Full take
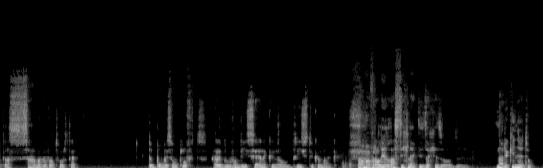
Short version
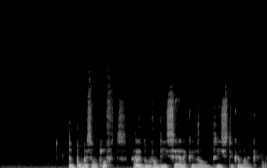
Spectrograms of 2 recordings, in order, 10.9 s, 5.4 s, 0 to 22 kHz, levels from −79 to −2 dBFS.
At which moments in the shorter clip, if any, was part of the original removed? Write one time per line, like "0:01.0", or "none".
none

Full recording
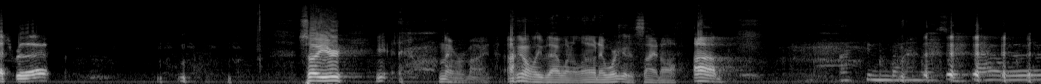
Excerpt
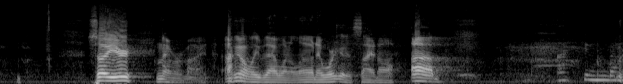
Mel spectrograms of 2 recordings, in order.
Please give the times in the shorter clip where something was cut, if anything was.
0:01.5

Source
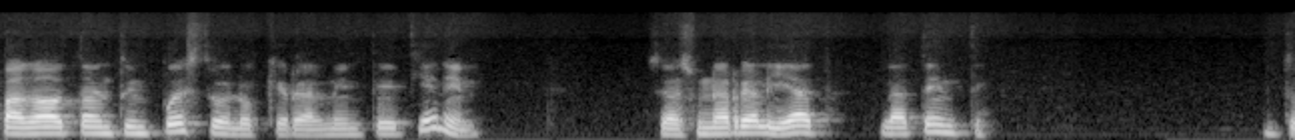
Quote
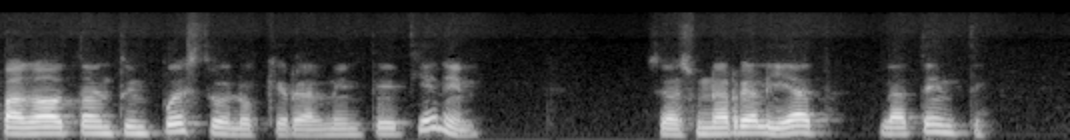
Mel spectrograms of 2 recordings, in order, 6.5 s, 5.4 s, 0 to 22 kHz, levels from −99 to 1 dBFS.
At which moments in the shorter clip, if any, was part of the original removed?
none

